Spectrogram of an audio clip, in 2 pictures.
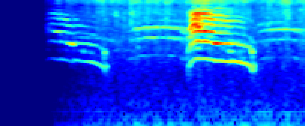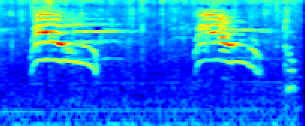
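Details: Young male kitten trapped inside the wall of a neighbouring empty house due for demolition, crying in the morning: three drawn-out meows, each rising then sliding down, spaced over a second apart, against a low rumble.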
